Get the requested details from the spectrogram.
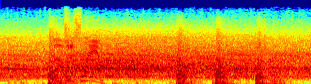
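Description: A body slams down hard with a heavy thud.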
